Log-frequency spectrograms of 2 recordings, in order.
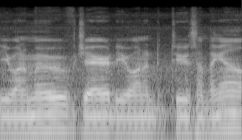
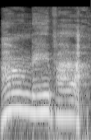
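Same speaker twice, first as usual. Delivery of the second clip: yelling out, higher and louder; 8 dB louder than usual. Voicing one of the drunken hobos answering from the crowd: shouting. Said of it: "One of them shouts".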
